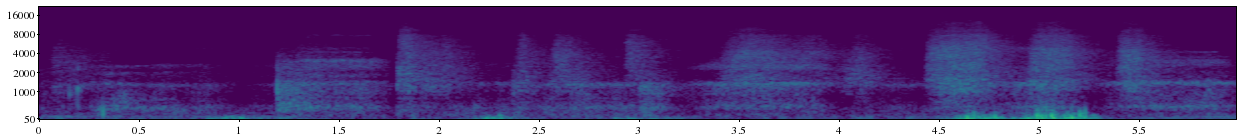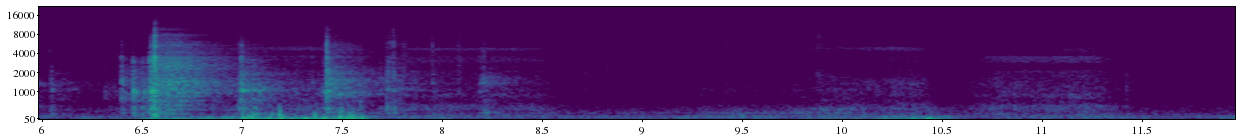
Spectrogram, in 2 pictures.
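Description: Handling noises from working on an electric dirt bike's frame: irregular rustling and scraping of hands and a screwdriver on the bike, with two louder bumps about five and seven seconds in.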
